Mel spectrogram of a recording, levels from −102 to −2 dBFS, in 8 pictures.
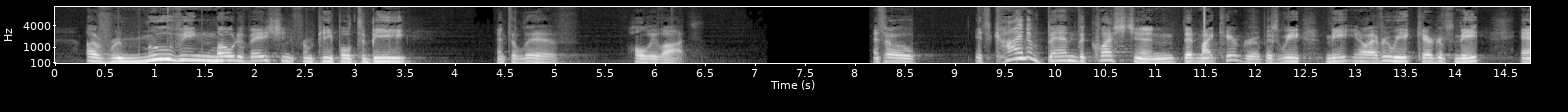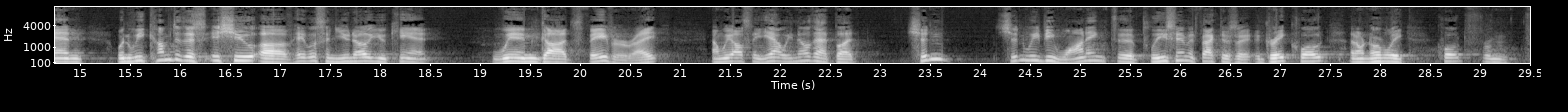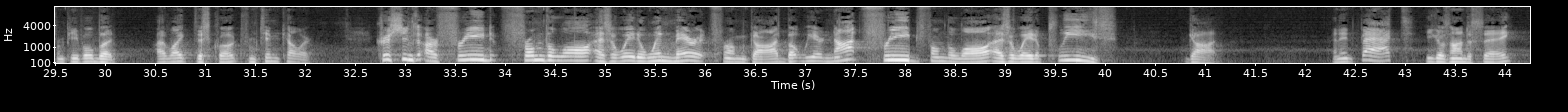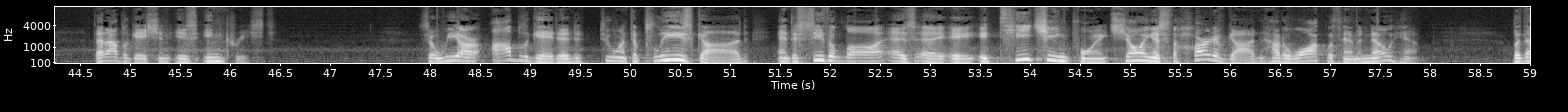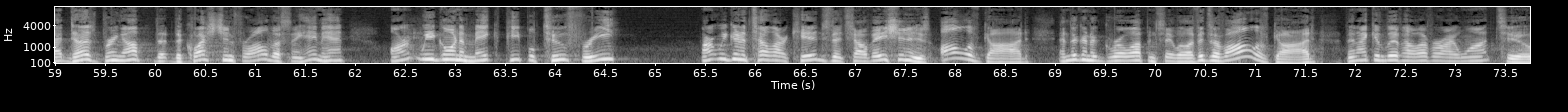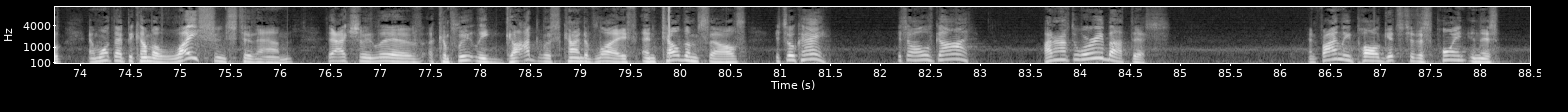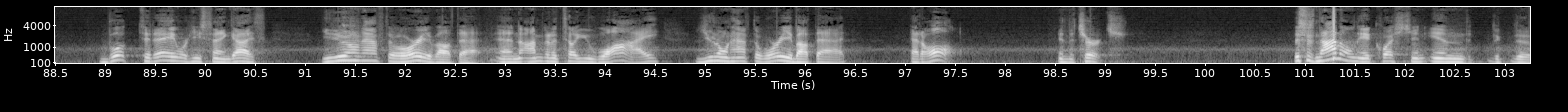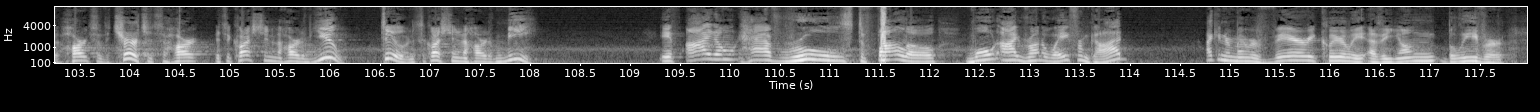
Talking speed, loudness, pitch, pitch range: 180 wpm, -20 LUFS, 160 Hz, 145-195 Hz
